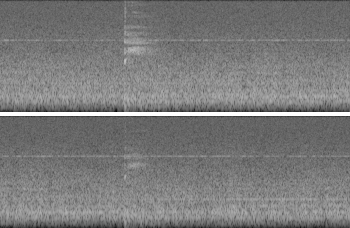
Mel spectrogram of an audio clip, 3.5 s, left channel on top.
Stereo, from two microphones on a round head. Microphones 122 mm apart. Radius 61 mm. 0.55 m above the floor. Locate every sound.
1.2 s whispering: 50° left (ahead or behind)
